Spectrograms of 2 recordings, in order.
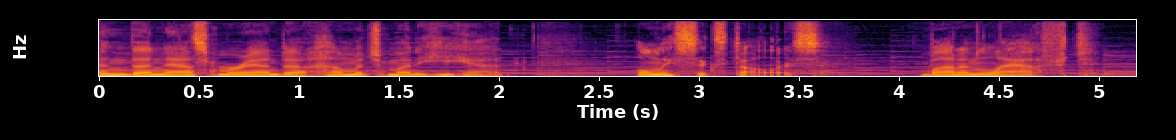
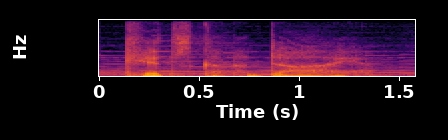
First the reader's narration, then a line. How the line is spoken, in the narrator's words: Bonin whispered to Miley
